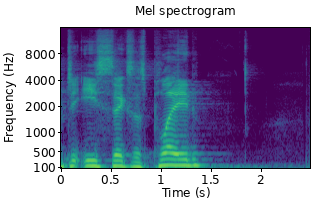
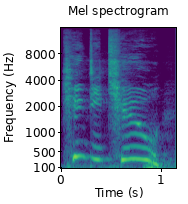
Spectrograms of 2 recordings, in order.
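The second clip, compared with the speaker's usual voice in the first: stunned excitement. Real, not acted. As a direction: drag it out in disbelief. Stunned repeat of the move.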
